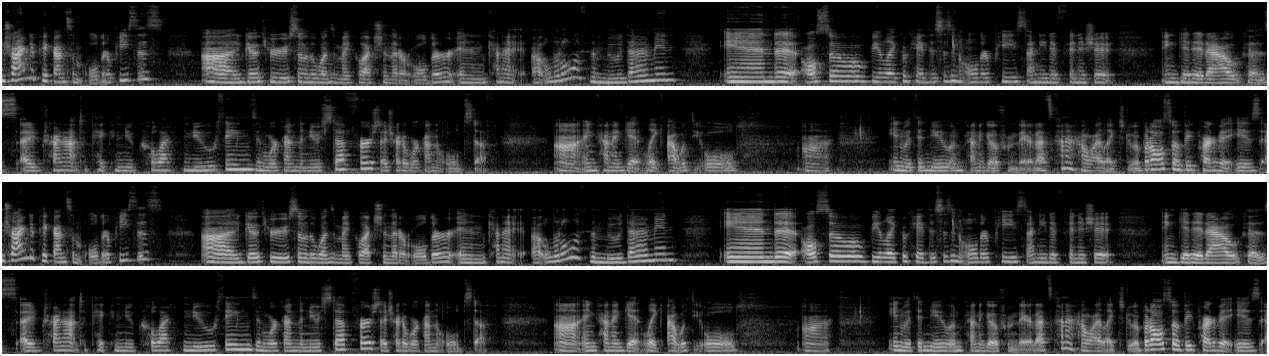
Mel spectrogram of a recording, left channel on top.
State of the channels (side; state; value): both; normal; correlation 0.65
